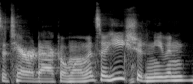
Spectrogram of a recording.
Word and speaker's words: pterodactyl: And so the silent P, which makes no sense, but the silent P in pterodactyl made me say pterodactyl. – Oh, I remember that, yeah. – So I yelled, it's pterodactyl, and then people laughed at me.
